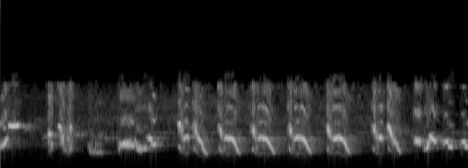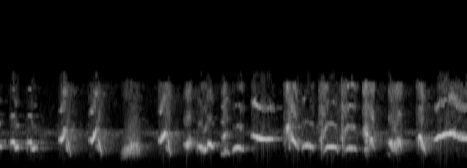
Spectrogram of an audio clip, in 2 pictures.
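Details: Oriental magpie-robin, an old wild bird, singing in the morning. Used for training caged birds. A dense, unbroken run of sharp whistled notes and rapid slurred chirps, high and bright, repeated several times a second with no pauses.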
